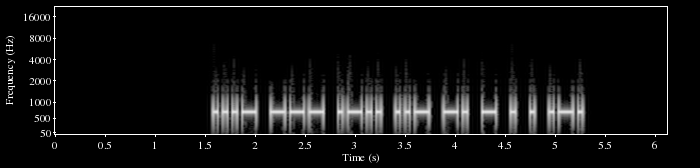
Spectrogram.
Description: Morse code, heard as a keyed tone, about 25 wpm, 700 Hz. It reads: VOLUNTEER
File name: practice / 25wpm / 9 Letter Words - First 3 Letters Given - 25wpm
